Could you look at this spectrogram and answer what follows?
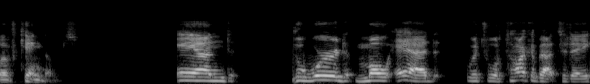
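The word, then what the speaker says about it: מועד: this is a keyword moed m-o-e-d is way it's pronounced but this would be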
